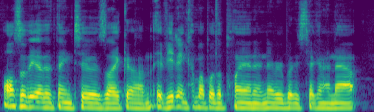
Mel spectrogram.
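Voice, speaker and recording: A man's voice: fairly low pitch, level tone, rapid-fire, mellow. A man on a firefighter panel, chatting casually and rambling with lots of fillers. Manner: rambling, many fillers like "kinda" and "like".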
